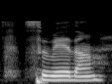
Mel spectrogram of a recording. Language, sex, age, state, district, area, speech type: Telugu, female, 30-45, Andhra Pradesh, Kurnool, rural, spontaneous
